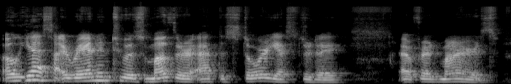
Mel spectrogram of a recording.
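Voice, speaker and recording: A man's voice: medium pitch, measured pace, sharp tone. A man hosting a cooking livestream, rambling casually with playful, silly asides. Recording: echoey room.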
